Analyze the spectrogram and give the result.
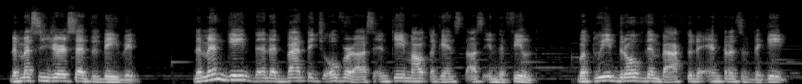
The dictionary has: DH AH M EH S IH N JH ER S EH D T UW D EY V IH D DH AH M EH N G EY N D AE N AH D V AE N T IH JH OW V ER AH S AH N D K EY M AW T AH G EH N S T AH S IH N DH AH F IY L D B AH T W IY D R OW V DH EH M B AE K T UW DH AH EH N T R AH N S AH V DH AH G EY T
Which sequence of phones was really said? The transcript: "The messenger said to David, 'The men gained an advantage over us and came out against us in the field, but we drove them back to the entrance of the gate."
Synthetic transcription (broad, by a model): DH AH M EH S IH N JH ER S EH D T UW D EY V IH D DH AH M EH N G EY N D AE N AH D V AE N T IH JH OW V ER AH S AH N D K EY M AW T AH G EH N S T AH S IH N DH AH F IY L D B AH T W IY D R OW V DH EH M B AE K T UW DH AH EH N T R AH N S AH V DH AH G EY T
